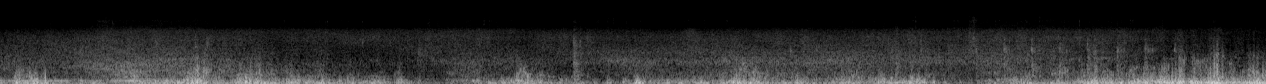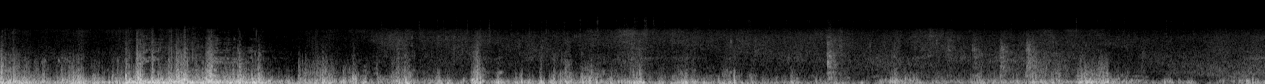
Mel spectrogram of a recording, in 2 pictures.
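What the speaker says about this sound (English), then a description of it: "As you can hear, the wind's picked up a little bit." Wind gusts steadily outdoors along Bridle Lane in Madeley, Telford, a continuous broadband rush buffeting the microphone, swelling louder in the middle and easing slightly toward the end, with no voices.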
